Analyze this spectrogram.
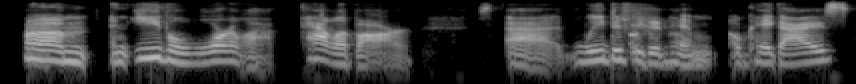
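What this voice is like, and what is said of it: Put-on Midwestern American accent. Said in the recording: “I'm giving her a Midwest Midwestern accent.”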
